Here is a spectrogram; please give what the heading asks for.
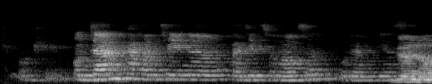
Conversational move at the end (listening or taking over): taking over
